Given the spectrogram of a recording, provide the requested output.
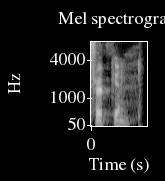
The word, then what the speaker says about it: Ripken: That's Mark Rippin's son. Remember Mark Rippin? Eddie was just Rippin. No, Cal Rippin. Yeah, no, that's Ripken. Yeah, it's Ripken. Mark Rippin.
